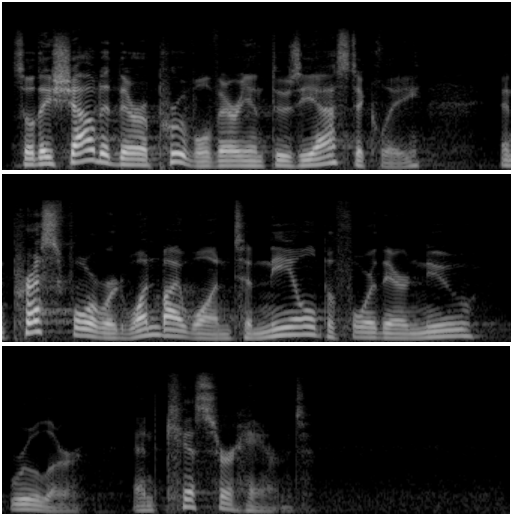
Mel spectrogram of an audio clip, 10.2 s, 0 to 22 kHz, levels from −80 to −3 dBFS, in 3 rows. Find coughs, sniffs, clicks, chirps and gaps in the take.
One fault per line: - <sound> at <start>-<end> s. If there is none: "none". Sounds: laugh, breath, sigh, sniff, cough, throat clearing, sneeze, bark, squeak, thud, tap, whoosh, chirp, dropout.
none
